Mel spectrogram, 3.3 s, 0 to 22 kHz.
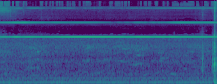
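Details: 1999 Lexus GS300, 257,000 miles, at idle with no brake assist and brake warning lights on: constant high-pitched warning buzzer from low ABS accumulator pressure; ABS faults stored, ABS modulator assembly later replaced.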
